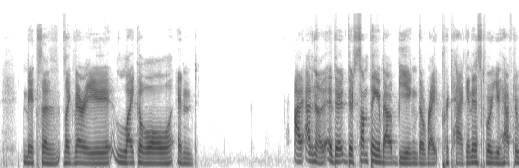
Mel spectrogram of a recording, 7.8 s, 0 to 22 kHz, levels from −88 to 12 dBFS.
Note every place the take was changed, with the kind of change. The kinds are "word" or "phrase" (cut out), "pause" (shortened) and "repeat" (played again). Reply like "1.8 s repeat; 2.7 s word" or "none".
1.0 s word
